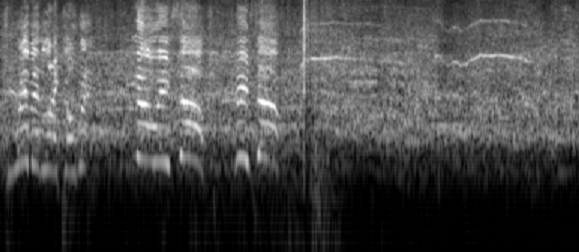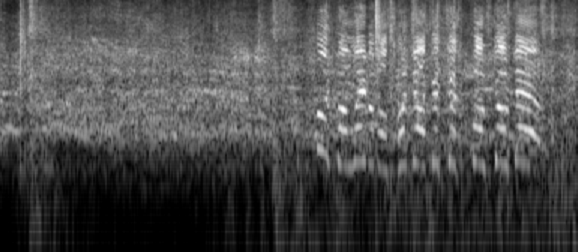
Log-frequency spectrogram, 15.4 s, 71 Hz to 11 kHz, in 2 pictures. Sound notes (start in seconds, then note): 3.8 chair clunks; 4.8 crowd cheering; 8.0 chair clunks; 8.0 crowd exclaiming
